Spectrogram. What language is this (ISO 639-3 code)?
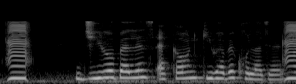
ben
